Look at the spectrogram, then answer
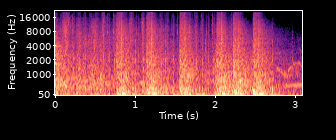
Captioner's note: gunfire and shouting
